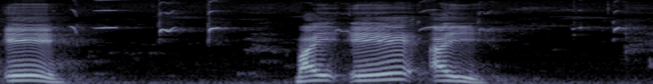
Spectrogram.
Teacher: ए का उच्चारण स्थान क्या है? कंठ और तालु। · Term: कंठ तालव्यो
